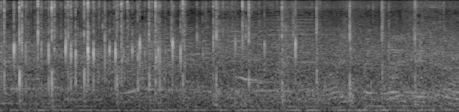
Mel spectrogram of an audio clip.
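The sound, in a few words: audience applauding quiz winner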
